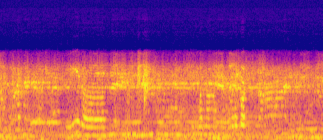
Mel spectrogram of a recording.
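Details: Steady recorded music with a sung voice runs throughout, with no separate animal sound showing above it.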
